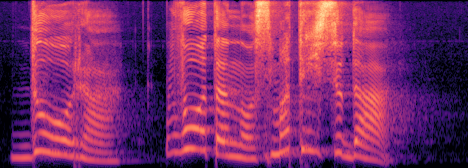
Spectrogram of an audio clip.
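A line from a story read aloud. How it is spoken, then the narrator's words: Sudden exclamation. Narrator (Russian): воскликнула она вдруг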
